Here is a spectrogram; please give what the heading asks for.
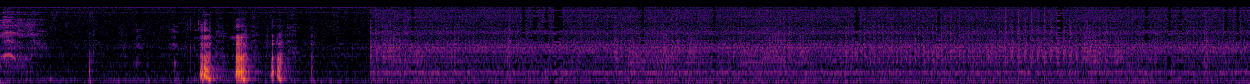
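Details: Apple //c floppy drive after fixing a wrongly installed spring: a soft, steady whir with faint even ticking and no harsh rattle; drive now works perfectly and is much quieter than before, sounding like new.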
